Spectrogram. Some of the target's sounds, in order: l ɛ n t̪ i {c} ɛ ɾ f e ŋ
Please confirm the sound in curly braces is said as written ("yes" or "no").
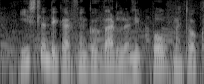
no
